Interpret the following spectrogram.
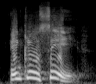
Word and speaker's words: inclusive: About where the syllable is existing. Let's come to the next word. Inclusive.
